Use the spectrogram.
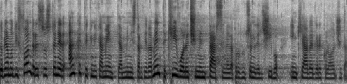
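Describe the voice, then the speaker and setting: Over a quiet background, a woman speaks at a very fast pace with lively intonation. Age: 70s. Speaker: environmental activist, former politician; former politician. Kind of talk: panel talk. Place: hall. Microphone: podium.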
